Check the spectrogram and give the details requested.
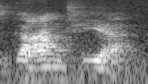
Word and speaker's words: Dantian: It's spelled Tantien. But it's said, when they pronounce it, it's Dantian.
